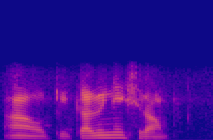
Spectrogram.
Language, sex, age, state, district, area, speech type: Tamil, male, 18-30, Tamil Nadu, Tiruvarur, urban, conversation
